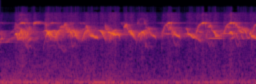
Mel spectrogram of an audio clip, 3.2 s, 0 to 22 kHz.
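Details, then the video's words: Birds singing in the morning, a bright run of looping, up-and-down whistled chirps repeated rapidly and growing clearer toward the end, over faint low background hiss. "아침을 깨우는 새소리 2 ,Birds wake up in the morning 2"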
